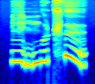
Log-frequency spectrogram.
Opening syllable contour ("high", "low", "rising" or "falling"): low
